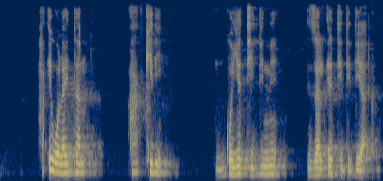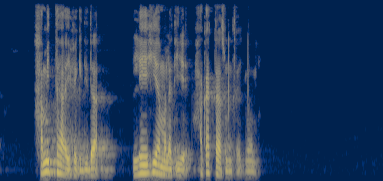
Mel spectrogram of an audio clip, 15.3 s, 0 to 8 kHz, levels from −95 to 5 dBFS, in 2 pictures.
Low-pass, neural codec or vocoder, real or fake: 7.2 kHz; none; real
